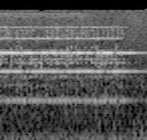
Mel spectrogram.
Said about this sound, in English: Here's the phone. I know it's going to ring, and I want to be ready when it does.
